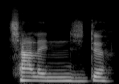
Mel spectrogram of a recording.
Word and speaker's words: challenged: Challenged, challenged, because the j, I'm engaging my vocal cords, right? So challenged, we pronounce the d on the end.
